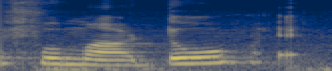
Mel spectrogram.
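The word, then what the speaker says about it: sfumato: फिर आता है फुमाटो, इसमें एक एस बी है आगे, वो साइलेंट है।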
